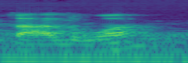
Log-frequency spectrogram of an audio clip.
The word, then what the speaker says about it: Valois: He apparently had numerous identities, possibly being a member of the former royal family, the Valois. Is that correct, sir? Pronunciation? – Yes, that's correct.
